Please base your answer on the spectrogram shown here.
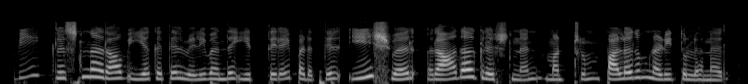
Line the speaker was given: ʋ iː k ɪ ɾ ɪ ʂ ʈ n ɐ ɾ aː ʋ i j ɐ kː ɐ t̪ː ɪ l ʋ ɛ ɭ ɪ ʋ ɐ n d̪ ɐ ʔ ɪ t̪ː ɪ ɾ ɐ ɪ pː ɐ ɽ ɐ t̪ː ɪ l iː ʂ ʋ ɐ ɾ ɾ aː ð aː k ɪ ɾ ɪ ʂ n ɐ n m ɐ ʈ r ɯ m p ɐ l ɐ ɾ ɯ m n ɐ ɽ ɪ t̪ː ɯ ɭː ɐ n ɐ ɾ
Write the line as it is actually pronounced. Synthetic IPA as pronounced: ʋ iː k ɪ ɾ ɪ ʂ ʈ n ɐ ɾ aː ʋ ɪ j ɐ kː ɐ t̪ː ɪ l ʋ ɛ ɭ ɪ ʋ ɐ n d̪ ɐ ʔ ɪ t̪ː ɪ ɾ ɐ ɪ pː ɐ ɽ ɐ t̪ː ɪ l iː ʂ ʋ ɐ ɾ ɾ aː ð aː k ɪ ɾ ɪ ʂ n ɐ n m ɐ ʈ r ɯ m p ɐ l ɐ ɾ ɯ m n ɐ ɽ ɪ t̪ː ɯ ɭː ɐ n ɐ ɾ

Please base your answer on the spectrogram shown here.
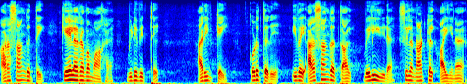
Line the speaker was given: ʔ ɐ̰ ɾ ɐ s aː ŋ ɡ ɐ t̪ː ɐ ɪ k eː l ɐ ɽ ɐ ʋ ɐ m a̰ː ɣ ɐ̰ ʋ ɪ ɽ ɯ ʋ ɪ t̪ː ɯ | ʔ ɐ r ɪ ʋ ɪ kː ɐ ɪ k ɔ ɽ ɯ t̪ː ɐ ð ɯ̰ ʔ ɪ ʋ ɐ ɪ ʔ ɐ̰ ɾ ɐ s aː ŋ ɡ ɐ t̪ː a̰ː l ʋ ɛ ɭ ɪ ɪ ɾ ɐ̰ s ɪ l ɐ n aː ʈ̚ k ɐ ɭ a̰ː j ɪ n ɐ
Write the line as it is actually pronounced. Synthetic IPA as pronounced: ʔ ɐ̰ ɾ ɐ s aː ŋ ɡ ɐ t̪ː ɐ ɪ k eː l ɐ ɾ ɐ ʋ ɐ m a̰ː ɣ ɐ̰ ʋ ɪ ɽ ɯ ʋ ɪ t̪ː ɯ | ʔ ɐ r ɪ ʋ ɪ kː ɐ ɪ k ɔ ɽ ɯ t̪ː ɐ ð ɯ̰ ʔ ɪ ʋ ɐ ɪ ʔ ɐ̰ ɾ ɐ s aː ŋ ɡ ɐ t̪ː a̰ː l ʋ ɛ ɭ ɪ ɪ ɽ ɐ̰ s ɪ l ɐ n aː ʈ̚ k ɐ ɭ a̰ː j ɪ n ɐ

